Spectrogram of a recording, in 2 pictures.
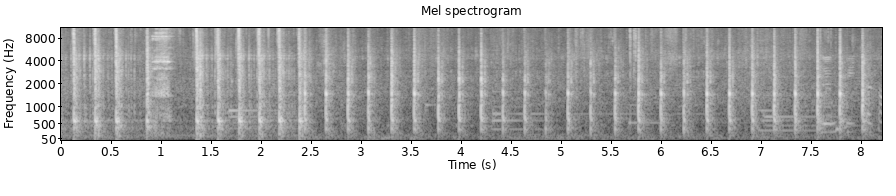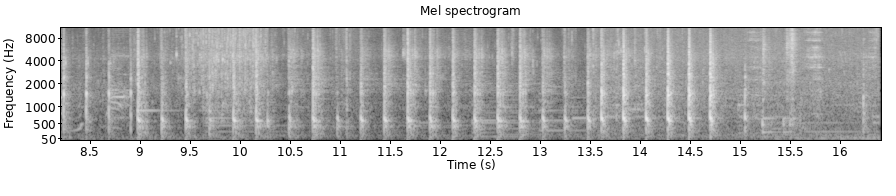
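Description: Cleaver chopping garlic on a wooden chopping board: quick, even strokes, about five a second, that stop near the end.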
